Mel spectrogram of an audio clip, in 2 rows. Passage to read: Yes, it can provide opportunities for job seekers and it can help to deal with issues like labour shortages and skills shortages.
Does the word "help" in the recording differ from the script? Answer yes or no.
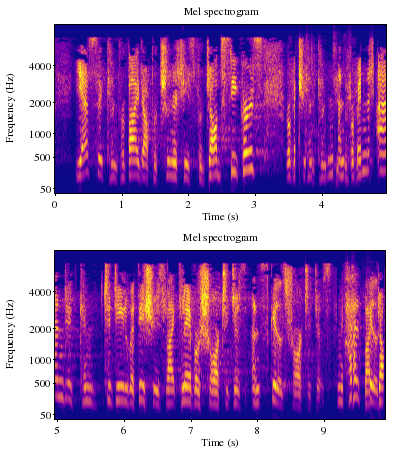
yes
